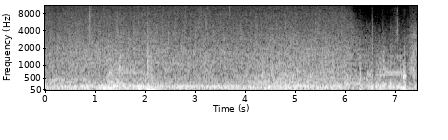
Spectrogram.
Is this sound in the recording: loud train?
no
